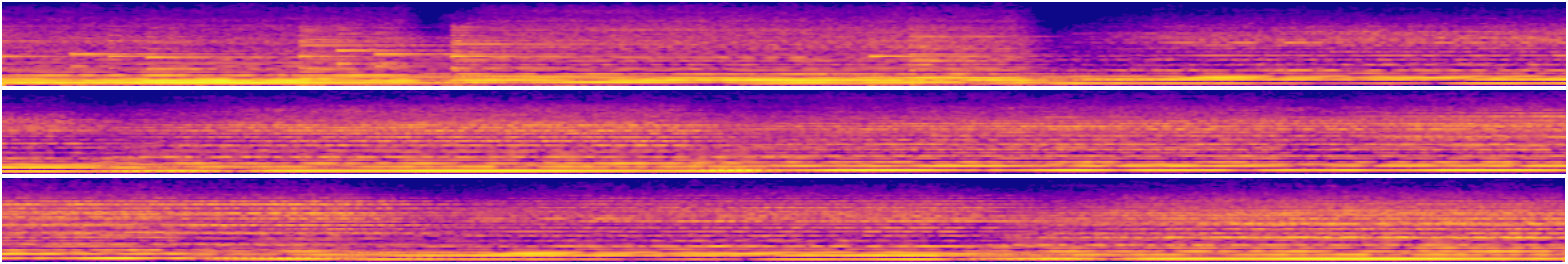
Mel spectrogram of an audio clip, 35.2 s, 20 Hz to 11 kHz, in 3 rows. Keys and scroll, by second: 1.0 super+c, 1.6 ctrl+super+Tab, 2.2 ctrl+Tab, 2.6 v, 6.2 z, 9.7 super+t, 13.0 alt+shift+Return, 13.4 Left, 15.2 ctrl+Tab, 16.1 ctrl+super+Tab, 16.2 super+w, 17.7 ctrl+Tab, 19.2 m, 21.8 super+c, 22.6 super+w, 24.0 v, 29.4 z, 30.9 v, 31.7 super+Tab.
